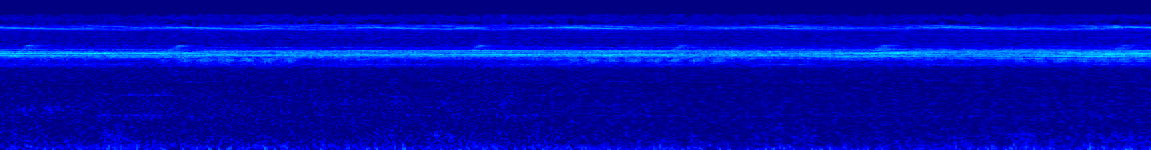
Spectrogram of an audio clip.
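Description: Steady, high-pitched chorus of insects in two shrill unbroken bands, over a low steady rumble.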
